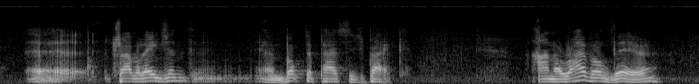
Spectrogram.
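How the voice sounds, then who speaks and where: A man speaks at a medium pitch with ordinary pitch variation and very even loudness. His pace is fairly slow, broken by long, frequent pauses, over noticeable background noise. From Sicily, Italy (province of Catania). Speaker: immigrant interviewee. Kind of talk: oral history interview. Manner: halting, with frequent fillers.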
